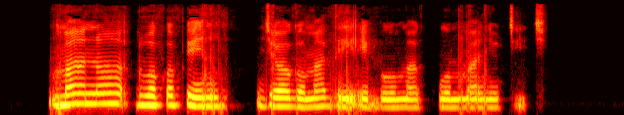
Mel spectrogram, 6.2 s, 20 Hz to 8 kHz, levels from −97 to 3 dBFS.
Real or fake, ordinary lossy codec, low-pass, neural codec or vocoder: fake; MP3, 48 kbps; 7.2 kHz; codec, 24 kHz, 6 kbps, HILCodec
